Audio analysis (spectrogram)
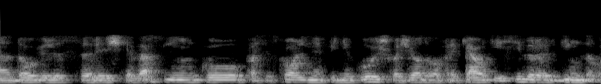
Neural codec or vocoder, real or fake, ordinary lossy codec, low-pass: none; real; AAC, 16 kbps; 7.2 kHz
